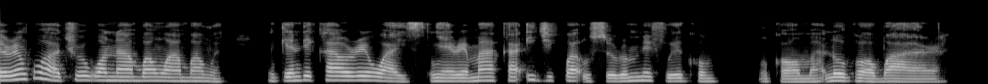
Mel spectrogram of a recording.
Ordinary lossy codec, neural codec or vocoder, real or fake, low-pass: none; codec, 16 kHz, 8 kbps, FunCodec, trained on LibriTTS, 25 frames a second; fake; 7.2 kHz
